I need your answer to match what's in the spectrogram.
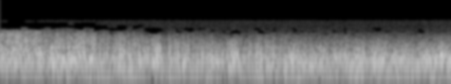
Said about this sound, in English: With the fury of a demon, a tropical storm broke, and huge waves lashed at the shore below us.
